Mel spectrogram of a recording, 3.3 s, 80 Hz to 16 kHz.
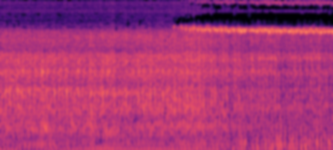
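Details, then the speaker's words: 2020 Mahindra Bolero Power Plus just started after fuel control unit replacement; harsh hissy rattle with thin high squeal from worn fan belt and water pump belt, both needing replacement. "বেলটোৰ বহুত আৱাজ কৰি আছে কাৰণ এটা ফেন bell দুইডালে change কৰিব লগা আছে"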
